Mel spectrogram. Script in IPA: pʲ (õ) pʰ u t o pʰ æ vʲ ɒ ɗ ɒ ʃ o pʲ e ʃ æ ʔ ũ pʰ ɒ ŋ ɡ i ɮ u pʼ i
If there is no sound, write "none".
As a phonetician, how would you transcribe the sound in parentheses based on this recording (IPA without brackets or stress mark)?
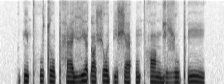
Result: ũ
